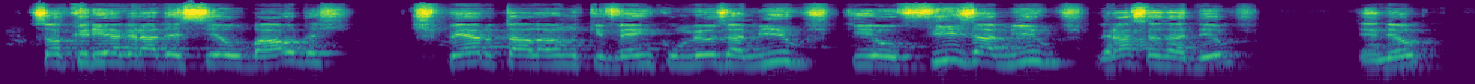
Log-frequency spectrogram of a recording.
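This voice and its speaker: Here a man speaks at a high pitch with fairly even intonation. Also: moderate pace. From Rio de Janeiro, Vila da Penha. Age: 30s. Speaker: amateur football player. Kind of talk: casual chat.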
